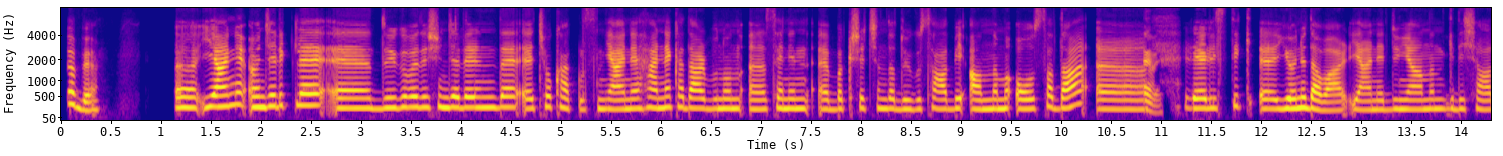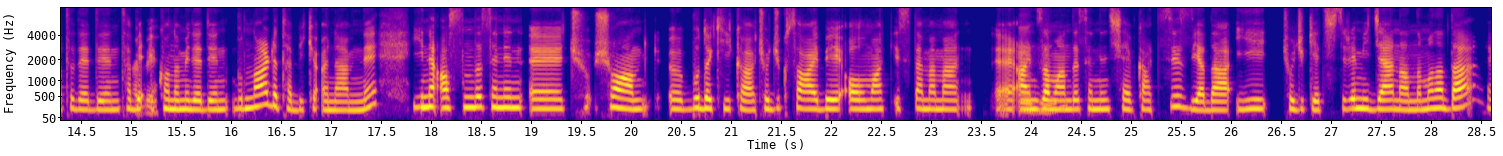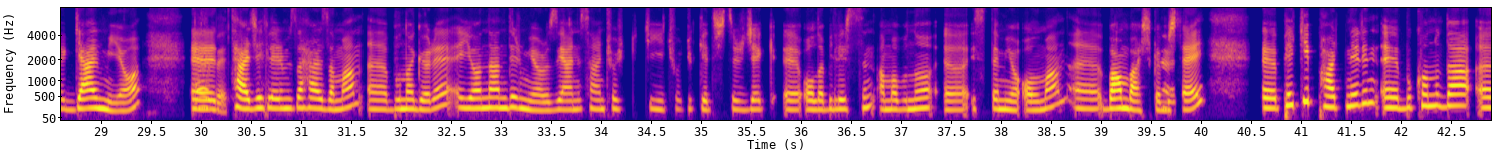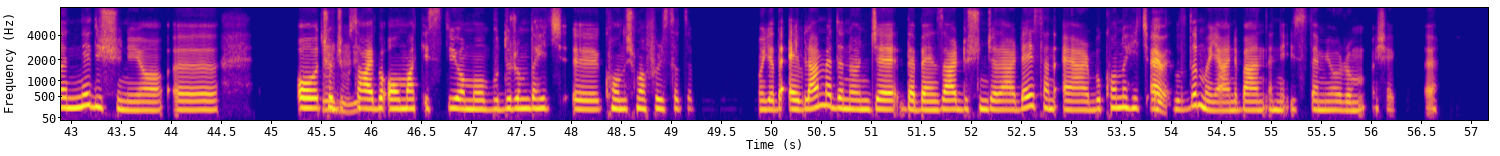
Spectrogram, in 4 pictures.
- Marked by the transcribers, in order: other background noise; other noise; "iyi" said as "iki"
- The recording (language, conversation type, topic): Turkish, advice, Çocuk sahibi olma zamanlaması ve hazır hissetmeme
